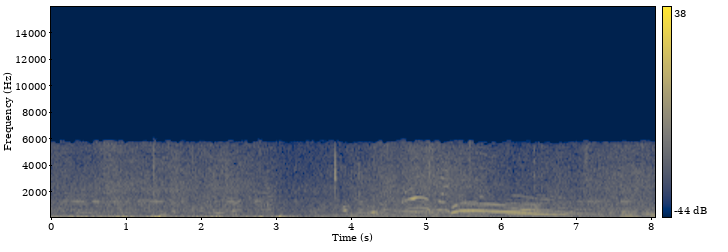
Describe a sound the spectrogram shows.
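A bonfire crackles and roars.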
